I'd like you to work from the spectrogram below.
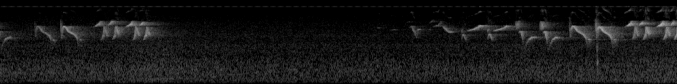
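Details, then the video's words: Song of a male Indigo Bunting, recorded May 25, 2022 at St. Johns Conservation: two high phrases of sharp downslurred and paired notes, separated by a quiet gap of about two and a half seconds. "Indigo Bunting Song"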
